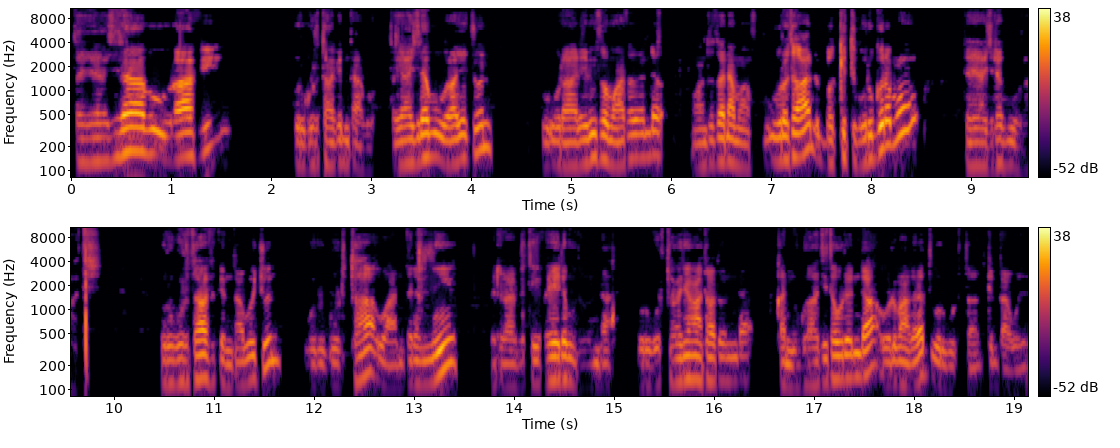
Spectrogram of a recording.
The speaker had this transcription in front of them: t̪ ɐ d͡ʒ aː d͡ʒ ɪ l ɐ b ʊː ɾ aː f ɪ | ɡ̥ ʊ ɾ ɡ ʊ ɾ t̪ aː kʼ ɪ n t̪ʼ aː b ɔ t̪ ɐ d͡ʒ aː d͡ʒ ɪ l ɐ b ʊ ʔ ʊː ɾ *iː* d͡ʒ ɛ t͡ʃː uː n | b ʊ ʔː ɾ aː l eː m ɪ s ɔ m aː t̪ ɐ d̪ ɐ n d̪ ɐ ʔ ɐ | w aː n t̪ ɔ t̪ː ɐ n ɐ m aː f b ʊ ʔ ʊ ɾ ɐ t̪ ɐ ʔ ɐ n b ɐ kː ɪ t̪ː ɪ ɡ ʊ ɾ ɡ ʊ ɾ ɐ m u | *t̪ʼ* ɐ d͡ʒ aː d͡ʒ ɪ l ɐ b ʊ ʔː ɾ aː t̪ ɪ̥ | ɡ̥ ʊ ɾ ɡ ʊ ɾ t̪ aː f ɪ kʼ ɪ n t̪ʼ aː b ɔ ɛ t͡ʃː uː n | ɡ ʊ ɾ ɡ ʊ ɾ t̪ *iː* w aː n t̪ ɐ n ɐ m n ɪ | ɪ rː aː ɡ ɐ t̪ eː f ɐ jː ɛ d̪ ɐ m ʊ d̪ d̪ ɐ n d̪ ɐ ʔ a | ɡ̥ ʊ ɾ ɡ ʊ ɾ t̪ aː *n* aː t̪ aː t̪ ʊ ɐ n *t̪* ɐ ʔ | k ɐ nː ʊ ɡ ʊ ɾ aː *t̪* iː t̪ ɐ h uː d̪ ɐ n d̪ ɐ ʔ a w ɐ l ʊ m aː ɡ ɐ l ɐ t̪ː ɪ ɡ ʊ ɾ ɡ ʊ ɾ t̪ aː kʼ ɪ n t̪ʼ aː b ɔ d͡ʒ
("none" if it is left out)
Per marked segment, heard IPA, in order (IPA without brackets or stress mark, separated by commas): aː, t̪, aː, ɲ, d̪, t̪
